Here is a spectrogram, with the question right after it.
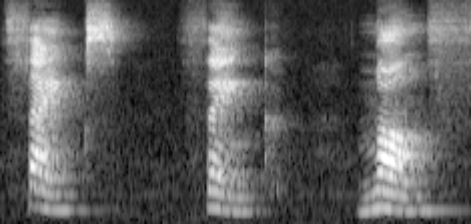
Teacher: quer dizer que é esse TH mais soprado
